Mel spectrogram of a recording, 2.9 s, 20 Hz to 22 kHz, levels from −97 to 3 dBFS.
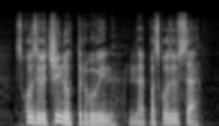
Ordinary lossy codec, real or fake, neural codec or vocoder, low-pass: none; fake; vocoder, 44.1 kHz, 128 mel bands, Pupu-Vocoder; 14.4 kHz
